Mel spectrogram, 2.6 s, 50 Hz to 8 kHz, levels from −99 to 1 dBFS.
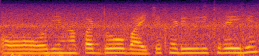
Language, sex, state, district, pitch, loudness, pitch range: Hindi, female, Madhya Pradesh, Dhar, 220 Hz, -15 LUFS, 210-230 Hz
